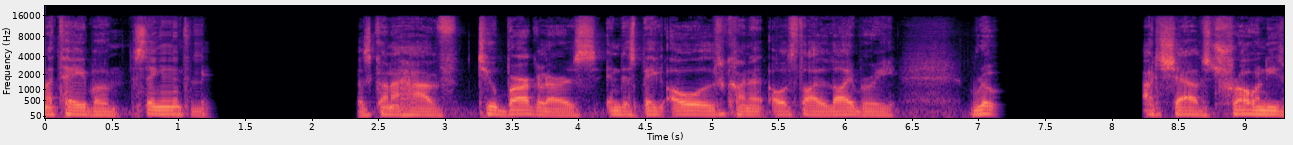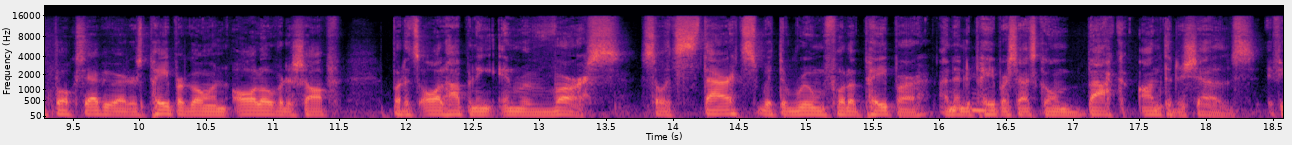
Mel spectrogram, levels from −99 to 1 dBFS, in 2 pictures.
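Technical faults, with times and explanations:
0.73–1.19 s, repeated packet loss (robotic sound): after "a table", five short holes, the longest 61 ms, are patched by repeating the last sound, giving choppy, robotic stutters rather than one long silence.
1.21–2.36 s and 7.12–8.25 s, long network dropout: a brief fading tail gives way to about 1.1 s of silence before "going to have two" and "shelves throwing these books"; likely a network outage.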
